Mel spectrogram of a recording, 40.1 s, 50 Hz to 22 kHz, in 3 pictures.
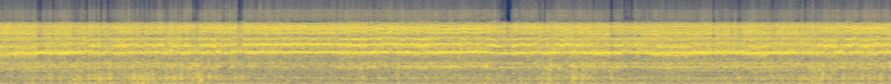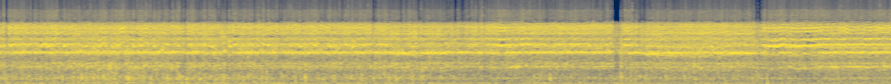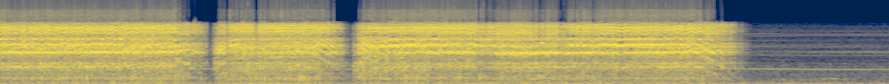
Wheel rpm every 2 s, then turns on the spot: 220, 230, 230, 220, 230, 220, 220, 230, 240, 230, 220, 230, 220, 210, 190, 140, 150, 220, 180, 10.
none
